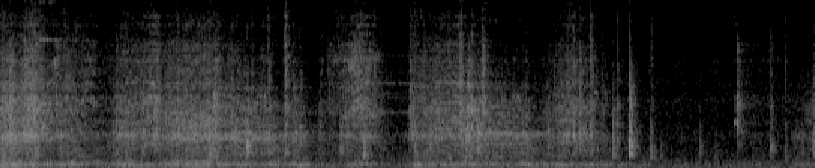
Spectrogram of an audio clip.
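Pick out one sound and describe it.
Video game sounds and gunfire play from a television speaker.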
